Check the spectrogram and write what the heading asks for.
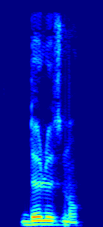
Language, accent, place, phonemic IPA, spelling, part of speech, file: French, France, Lyon, /də.løz.mɑ̃/, deleuzement, adverb, LL-Q150 (fra)-deleuzement.wav
- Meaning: Deleuzianly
